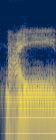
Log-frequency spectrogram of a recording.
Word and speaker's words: Nighy: Well, if it's spelled like that, it's not him. But yeah, Nighy. Nye.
